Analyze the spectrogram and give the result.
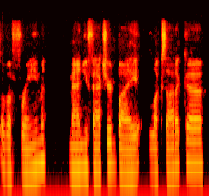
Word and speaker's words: Luxottica: I think that was the correct way to say it, by the way, because there's an O in there. You weren't saying the O before. – Luxottica? – Yeah.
